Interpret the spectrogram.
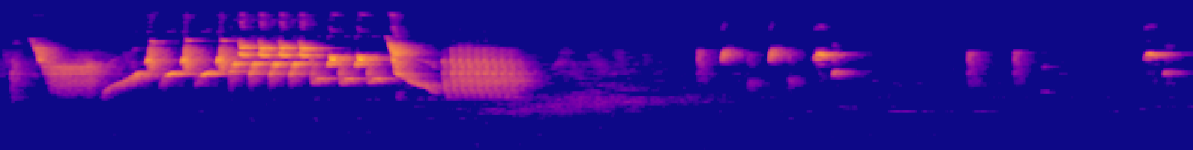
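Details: Rapid liquid twittering from a European goldfinch, ending in a harsh buzzy note, then a pause and several isolated high chirps scattered over the remaining seconds.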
